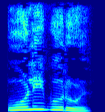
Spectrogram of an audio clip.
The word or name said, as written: ಒಳುಗೊರಳು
